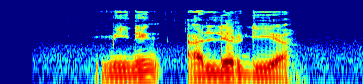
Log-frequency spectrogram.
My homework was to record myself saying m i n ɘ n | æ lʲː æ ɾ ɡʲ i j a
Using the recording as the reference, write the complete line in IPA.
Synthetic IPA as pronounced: m i n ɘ ŋ | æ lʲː e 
